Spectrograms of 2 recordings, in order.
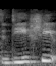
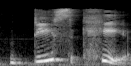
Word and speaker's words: Dischi: know how it's pronounced, it looks like it's pronounced Dishi or Dichi, but it's actually pronounced Dischi.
